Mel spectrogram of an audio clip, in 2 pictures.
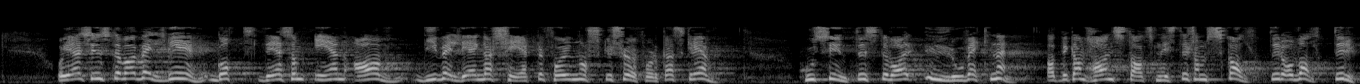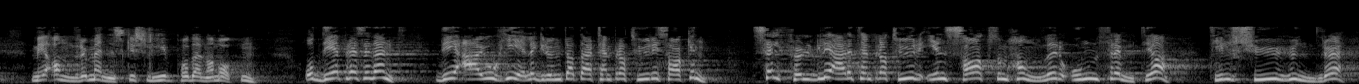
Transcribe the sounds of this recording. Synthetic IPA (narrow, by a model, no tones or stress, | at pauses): ɔjæɪsʏnsd̪ɛʋɑɾʋɛld̪ɪɡɔt̪ːd̪ɛsɔmenɑʋd̪ɪʋɛld̪ɪɛŋɡɑʂeːʈəfɔɾnɔʂkəʂøːfɔlkɑskɾeːʋ | hʊsynt̪əsd̪ɛʋɑɾʉːɾuːʋɛknəɑt̪ʋɪkɑnɦɑːɛnst̪ɑːt̪smɪnɪst̪əʂɔmskɑlt̪əɾɔʋɑlt̪əɾ | mɛʔɑnd̪ɾəmɛnːəskəʂliːʋpʰɔd̪ɛnːəmoːt̪n̩ | ɔd̪ɛpʰɾɛsɪd̪ɛnt̪d̪ɛʔæɾjʊheːləɡɾʉnːɪlɑt̪̚d̪ɛæʈʰɛmpəɾɑt̪ʰʉːɾɪsɑːkən | sɛlfœlɡəlɪæɖɛt̪ʰɛmpəɾɑt̪ʰʉːɾɪɛnsɑːksɔmhɑnd̪ləɾɔmfɾɛmt̪ʰiːɑt̪ʰɪlʂʉːɦʉnd̪ɾə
